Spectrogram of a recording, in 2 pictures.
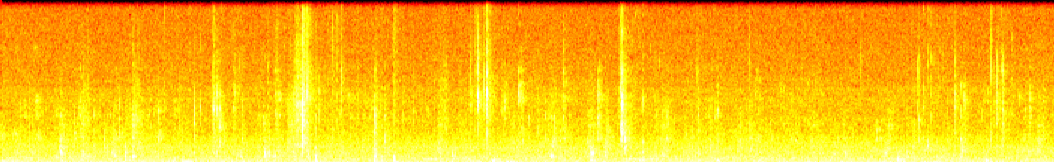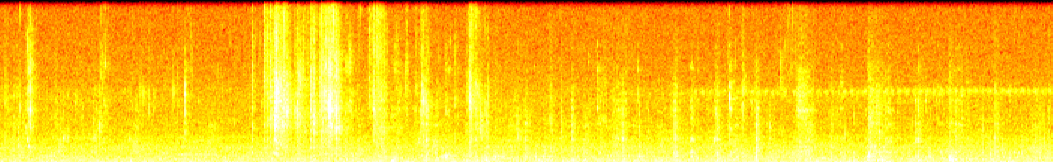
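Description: Close-miked chewing and eating sounds of a man eating fried rice, siomai and fried lumpia shanghai by hand: wet mouth clicks and bites, scattered through, with a louder cluster of clicks about two-thirds of the way in.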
